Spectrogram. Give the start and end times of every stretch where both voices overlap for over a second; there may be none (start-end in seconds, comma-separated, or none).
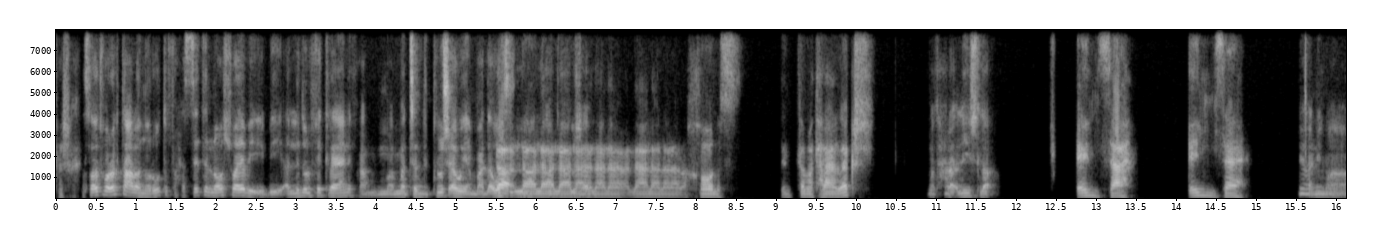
5.5-6.8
